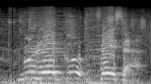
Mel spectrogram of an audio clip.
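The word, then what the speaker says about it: ブラックフェザー: Y entre paréntesis, se pronuncia Buraco Fesa.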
